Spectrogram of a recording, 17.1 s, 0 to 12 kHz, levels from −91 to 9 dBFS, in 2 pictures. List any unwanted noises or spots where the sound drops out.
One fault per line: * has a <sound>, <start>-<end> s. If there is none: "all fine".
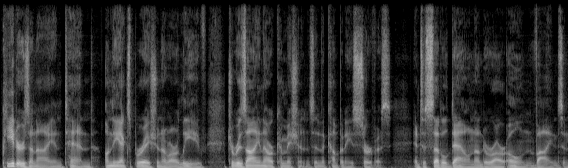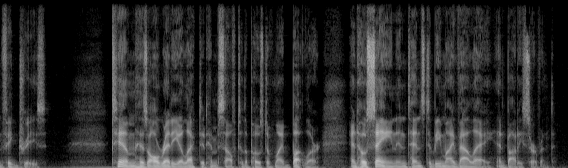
all fine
